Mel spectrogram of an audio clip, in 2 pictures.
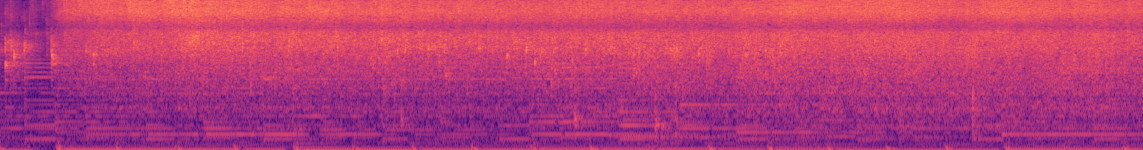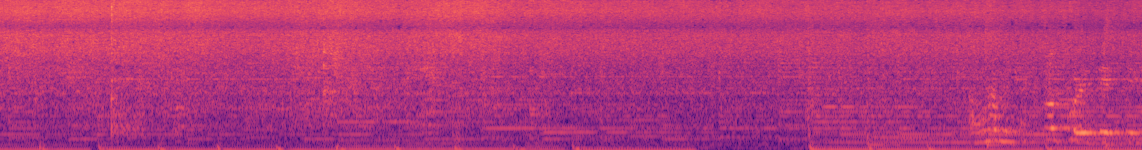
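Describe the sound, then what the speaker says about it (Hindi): Chopped garlic, onion and ginger fry in a pan with a steady, continuous sizzle, while a droning tonal sound runs underneath the whole time. "अब हम इसमें ऐड करते हैं लहसुन, प्याज, अदरक"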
